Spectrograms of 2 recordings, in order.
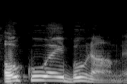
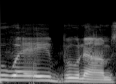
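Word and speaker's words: Okwuegbunam: Okwigbunam is what they said. That's how it is in our pronunciation guide. I'll probably never get that right again. – Okwigbunam.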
